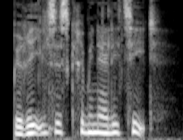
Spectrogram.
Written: berigelseskriminalitet

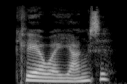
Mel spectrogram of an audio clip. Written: clairvoyance

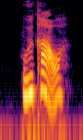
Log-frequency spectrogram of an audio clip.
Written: udgraver

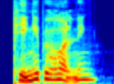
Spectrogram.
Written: pengebeholdning

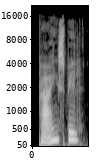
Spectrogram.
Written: parringsspil

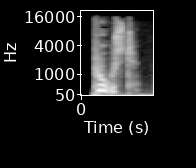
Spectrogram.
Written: pust

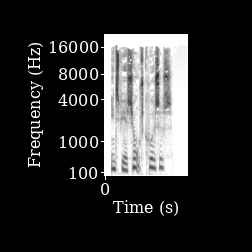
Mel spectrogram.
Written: inspirationskursus

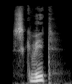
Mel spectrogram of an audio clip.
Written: skvæt

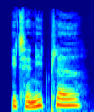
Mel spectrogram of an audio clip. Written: eternitplade

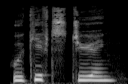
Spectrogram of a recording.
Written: udgiftsstyring

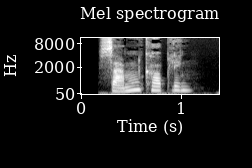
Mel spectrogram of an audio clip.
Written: sammenkobling

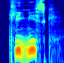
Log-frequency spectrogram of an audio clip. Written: klinisk

